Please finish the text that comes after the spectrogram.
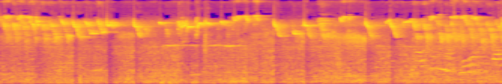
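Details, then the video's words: Common iora singing vigorously as a tutor for other songbirds: dense, rapid high chirps and twittering, brief pauses between bursts, a few lower slurred notes near the end, constant hiss behind. "Konin Gacor Untuk masteran burung kicau yang lain"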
